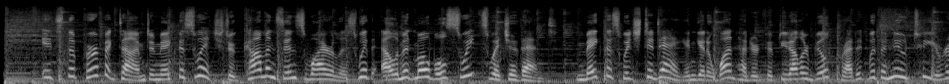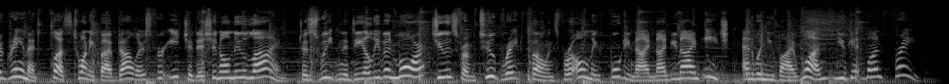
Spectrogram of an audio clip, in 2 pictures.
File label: upbeat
